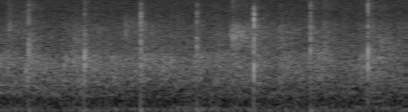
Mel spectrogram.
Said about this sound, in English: Come on up here, Sunny. Give Sunny a round of applause, please.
